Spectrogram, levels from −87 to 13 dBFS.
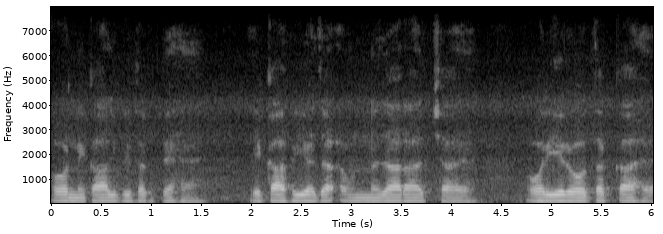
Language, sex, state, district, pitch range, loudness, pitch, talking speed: Hindi, male, Haryana, Rohtak, 115-120 Hz, -18 LUFS, 120 Hz, 160 wpm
